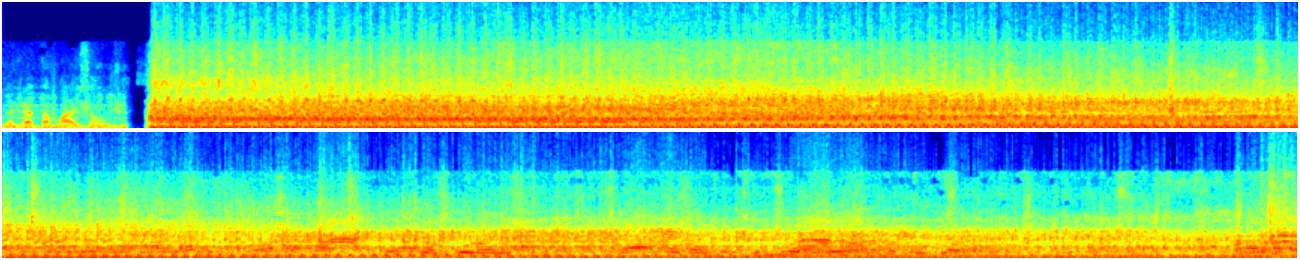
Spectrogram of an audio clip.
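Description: A small engine runs loudly with a steady, fast chugging.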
